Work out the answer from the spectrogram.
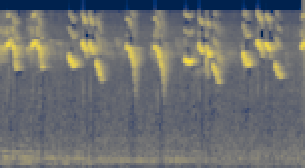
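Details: Juvenile Saffron Finch from a breeding facility practising its song, giving sharp, high, tinny chirps in clusters roughly every half second, several notes dropping steeply in pitch; a faint low hum underneath.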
